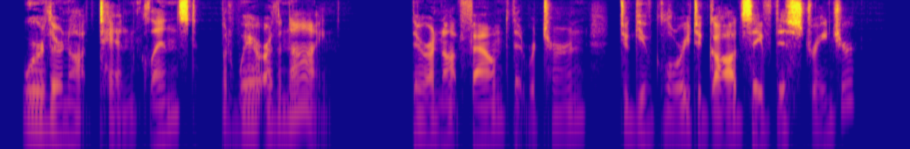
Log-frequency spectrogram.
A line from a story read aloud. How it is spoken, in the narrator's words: Pained over the lack of gratitude on the part of the 9, Jesus exclaimed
